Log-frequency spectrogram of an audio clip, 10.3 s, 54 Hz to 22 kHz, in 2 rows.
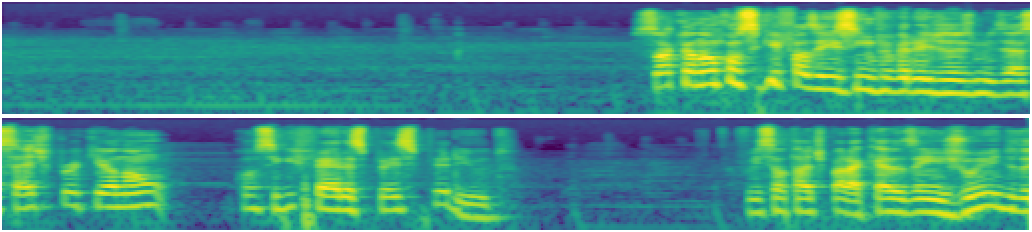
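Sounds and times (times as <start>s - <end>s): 
airplane passing overhead: 0.0s - 6.3s
speech: 3.2s - 7.8s, 8.8s - 10.2s.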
